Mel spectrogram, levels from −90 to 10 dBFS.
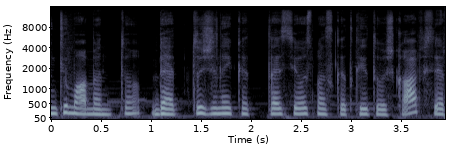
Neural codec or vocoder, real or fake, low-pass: none; real; 14.4 kHz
